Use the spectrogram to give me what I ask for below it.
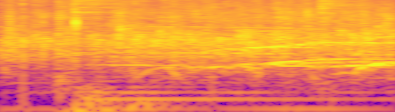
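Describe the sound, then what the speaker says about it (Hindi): A studio audience at a TV show applauds the band, a short burst of dense clapping heard up close, with a few faint musical tones beneath it. "हमारे बैंड वालों के लिए जरा तालियां हो जाए"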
